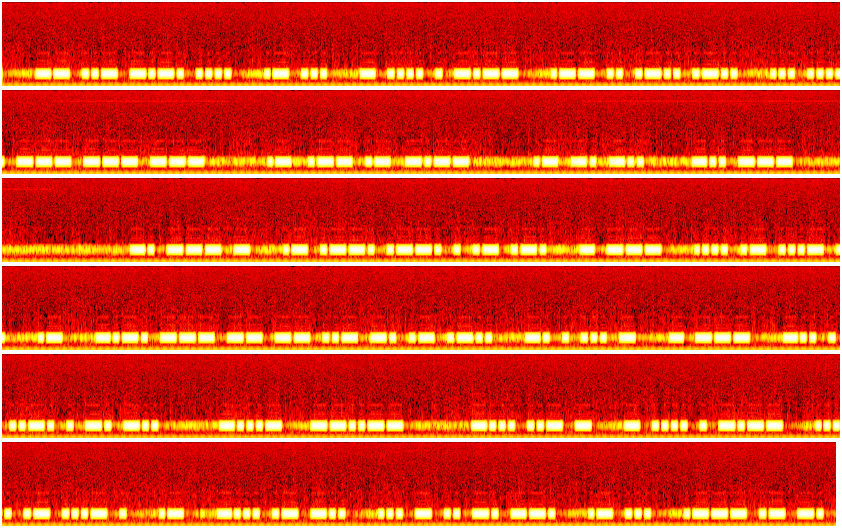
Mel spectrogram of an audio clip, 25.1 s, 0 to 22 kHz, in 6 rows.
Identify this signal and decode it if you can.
Morse code, heard as a keyed tone, about 50 wpm, 600 Hz. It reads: MUCH AS THEY WILL SHOOO AWAY AND DO NOT APPEAR TO HAVE A COMMUNAL NEST TO DEFEND <BT> , BUT THEY HAVE A BAD STING AS JAN
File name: archived / CRSnet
